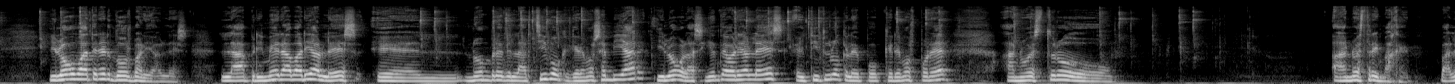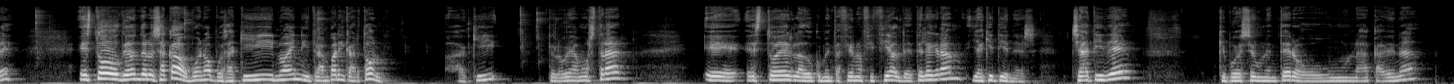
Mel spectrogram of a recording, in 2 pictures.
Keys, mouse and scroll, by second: 0.0-1.2 typing, 3.9-10.1 typing, 11.1-11.9 typing, 14.8 Return, 17.7 super+2, 19.9 alt+1, 25.3 click, 25.6 click.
